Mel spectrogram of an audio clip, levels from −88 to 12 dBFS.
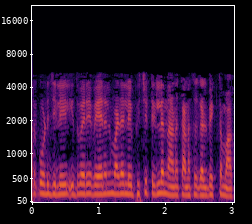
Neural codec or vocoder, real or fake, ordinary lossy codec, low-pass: none; real; AAC, 48 kbps; 5.4 kHz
